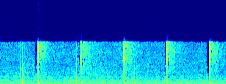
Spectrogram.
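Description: Two hanging pendulum balls of different masses knocking together as they swing, a faint light click repeating at an even pace of a little more than two a second.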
